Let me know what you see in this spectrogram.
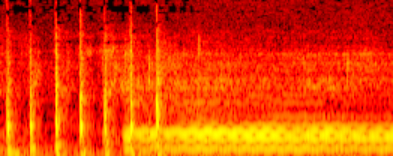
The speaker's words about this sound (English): Those foghorns are giving me cold shivers. Yes, they do sound eerie.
